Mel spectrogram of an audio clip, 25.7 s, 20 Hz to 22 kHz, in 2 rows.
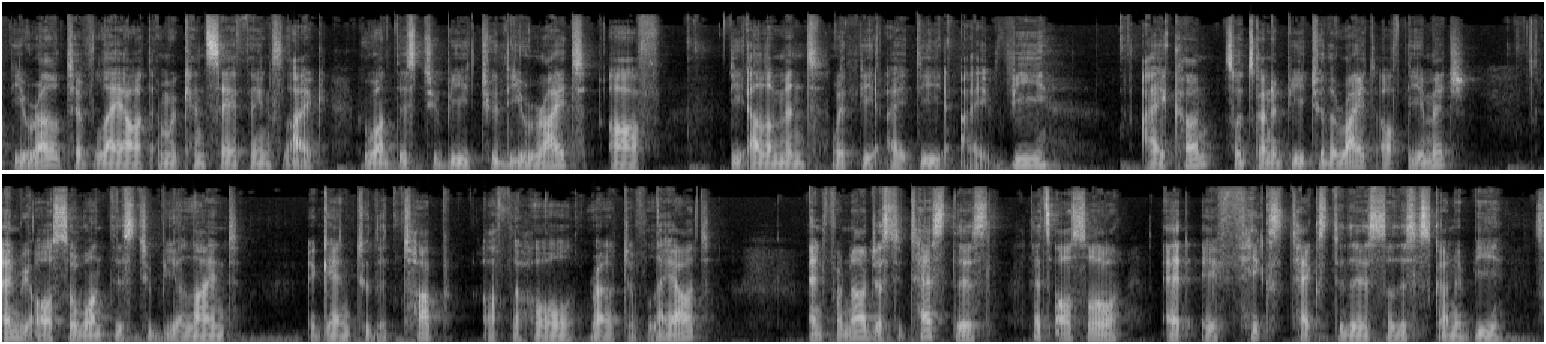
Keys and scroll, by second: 4.3 Return, 9.4 Return, 16.2 Return, 22.0 Return.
